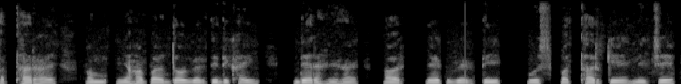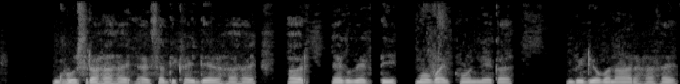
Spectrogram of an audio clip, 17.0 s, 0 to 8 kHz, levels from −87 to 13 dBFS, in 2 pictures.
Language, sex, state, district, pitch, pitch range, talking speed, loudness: Hindi, male, Chhattisgarh, Balrampur, 125 Hz, 120-130 Hz, 125 wpm, -24 LUFS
